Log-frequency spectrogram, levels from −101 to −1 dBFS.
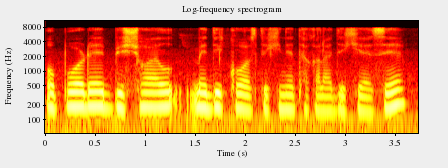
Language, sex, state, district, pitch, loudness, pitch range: Nagamese, female, Nagaland, Dimapur, 175 Hz, -15 LUFS, 155-185 Hz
